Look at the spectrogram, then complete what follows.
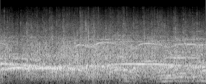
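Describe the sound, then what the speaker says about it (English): Team and crowd giving a standing ovation inside a high school gym at a wrestling match, steady loud applause and cheering that fills the whole moment with no break. "an ovation from his team and the crowd here inside Plymouth Regional High School"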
